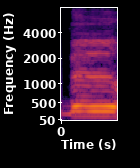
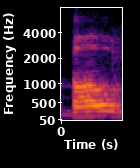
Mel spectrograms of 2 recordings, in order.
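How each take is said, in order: First: The vowel rhymes with 'too'. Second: The vowel rhymes with 'go'. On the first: "or is it Boo like a ghost?" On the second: "is it like Bo from the Dukes of Hazzard"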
